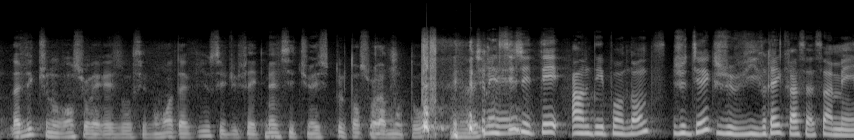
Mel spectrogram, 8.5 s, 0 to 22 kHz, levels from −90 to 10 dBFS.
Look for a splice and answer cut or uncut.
cut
